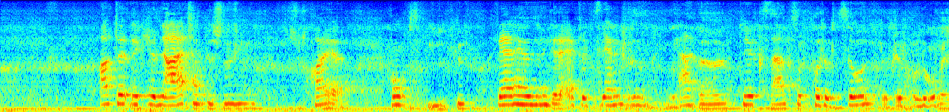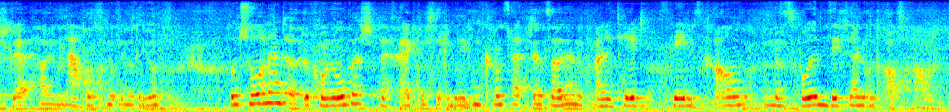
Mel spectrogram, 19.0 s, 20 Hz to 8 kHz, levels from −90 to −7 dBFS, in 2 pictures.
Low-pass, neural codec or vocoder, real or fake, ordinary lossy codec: none; codec, 16 kHz, 2 kbps, X-Codec, HuBERT features, trained on LibriSpeech; fake; none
